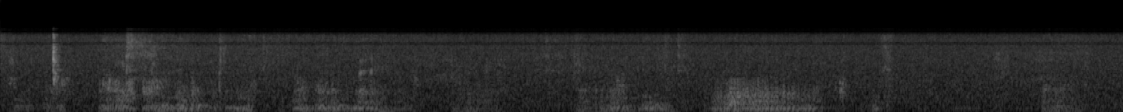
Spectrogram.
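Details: Two adult Border Collies, Neo and Joy, play tug-of-war indoors, giving low rumbling growls in short bursts of a second or so, rising and falling with the pulling, with brief gaps of quiet between them.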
